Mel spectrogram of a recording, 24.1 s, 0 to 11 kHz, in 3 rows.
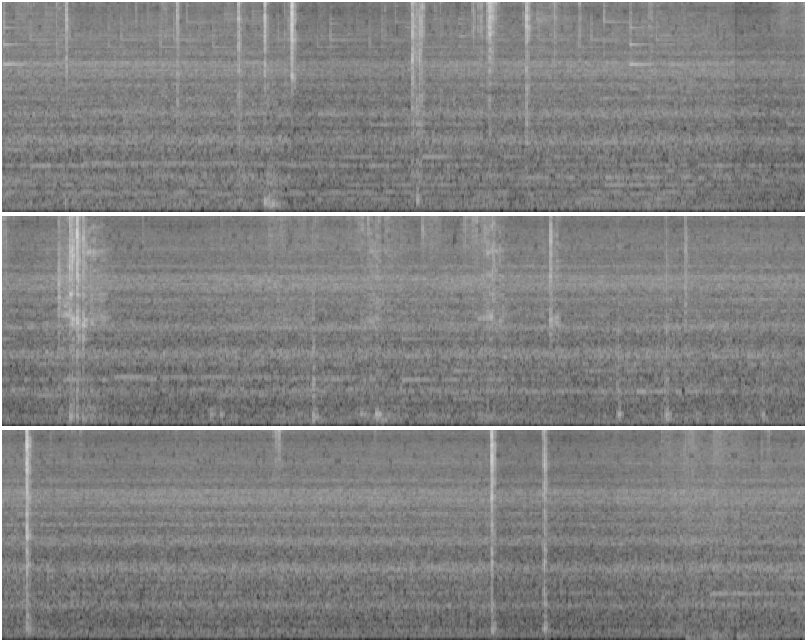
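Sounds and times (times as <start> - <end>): mechanical hum: 0.0 - 24.0.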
